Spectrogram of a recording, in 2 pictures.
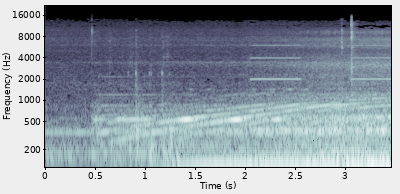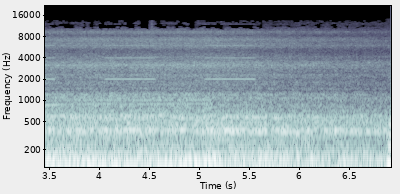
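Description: Gas furnace motor starting about half a second in: its whine rises in pitch for about a second and a half, then it runs steadily with a low hum, growing louder as it comes up to speed.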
